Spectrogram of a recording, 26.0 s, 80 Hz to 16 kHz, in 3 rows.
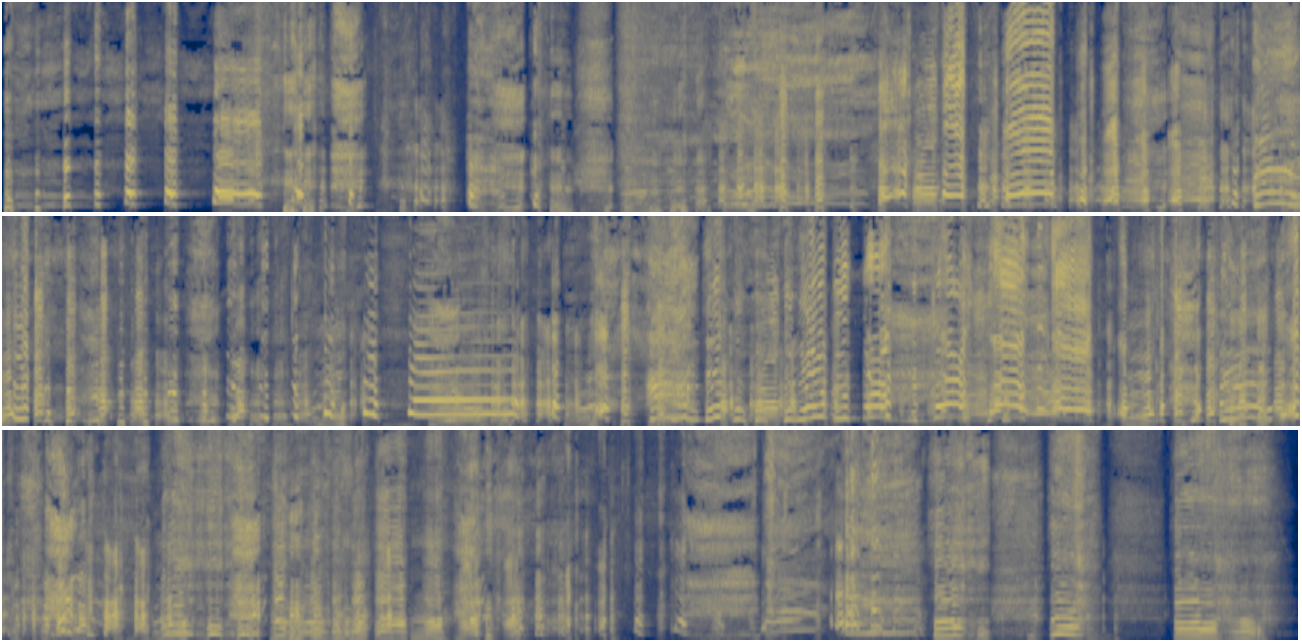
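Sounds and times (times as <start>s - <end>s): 
mix of laughter: 0.0s - 25.8s.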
